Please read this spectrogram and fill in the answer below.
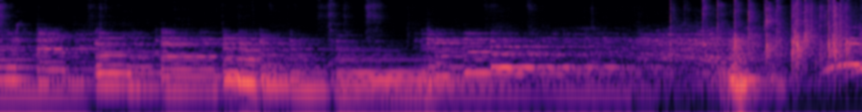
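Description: Electric guitar playing a slow closing run of single notes, each left to ring, dying away about three-quarters of the way through as the song ends. Near the end the audience starts clapping.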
